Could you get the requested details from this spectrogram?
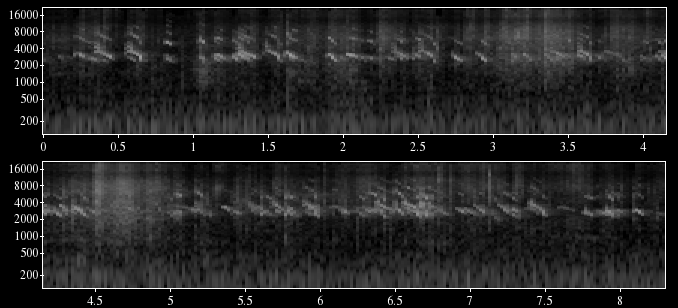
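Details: Thirsty baby chickens in poultry keeping peep continuously: high, short whistled notes tumbling over one another in a steady flock chorus, broken by a soft rushing burst midway.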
